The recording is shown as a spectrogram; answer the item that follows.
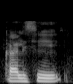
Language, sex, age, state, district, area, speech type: Telugu, male, 18-30, Telangana, Mancherial, rural, spontaneous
